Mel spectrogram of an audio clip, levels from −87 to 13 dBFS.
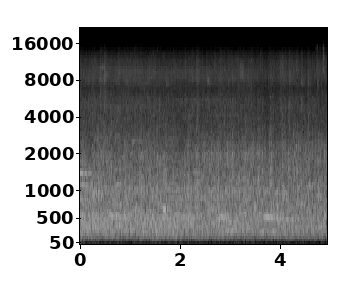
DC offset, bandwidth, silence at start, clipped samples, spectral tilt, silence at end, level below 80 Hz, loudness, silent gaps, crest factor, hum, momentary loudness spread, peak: under 0.1%; 16 kHz; 0 s; under 0.1%; -4 dB/octave; 0 s; -84 dBFS; -27 LUFS; none; 14 dB; none; 3 LU; -12 dBFS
